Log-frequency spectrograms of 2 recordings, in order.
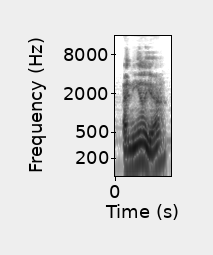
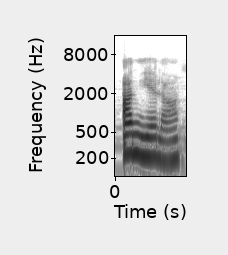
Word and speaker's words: Aniela: Anelia, am I pronouncing your name right? I want to get it right. It's Aniela.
